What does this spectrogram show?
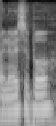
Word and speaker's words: Invisible: kind of, for example, the way they pronounce invisible in Radio Gnome Invisible. They say Radio Gnome Invisible. Ha! It has the French pronunciation.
